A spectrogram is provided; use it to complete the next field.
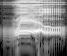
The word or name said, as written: well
